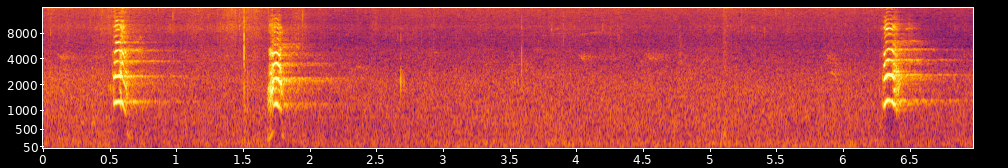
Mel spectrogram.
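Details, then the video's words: Warning calls from Amanda, a wary 15-year-old female Hokkaido sika deer at Sapporo Maruyama Zoo, Japan; three abrupt high squeaky whistles, two close together then one after a four-second pause, with soft background rumble. "エゾシカが突然警戒！周囲に響いた謎の鳴き声〜The Hokkaido deer is making a warning noise"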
